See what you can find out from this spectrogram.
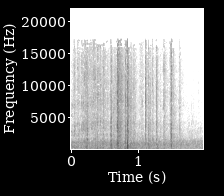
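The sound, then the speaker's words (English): Startled birds flap their wings among trees and gravestones, a faint burst of fluttering beats over a soft background hiss. “birds that were slightly surprised that I walked up to them”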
